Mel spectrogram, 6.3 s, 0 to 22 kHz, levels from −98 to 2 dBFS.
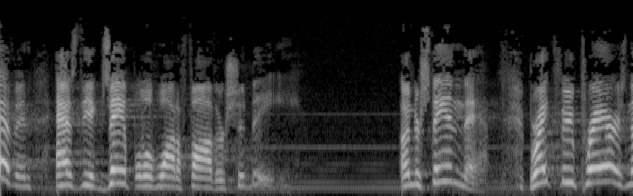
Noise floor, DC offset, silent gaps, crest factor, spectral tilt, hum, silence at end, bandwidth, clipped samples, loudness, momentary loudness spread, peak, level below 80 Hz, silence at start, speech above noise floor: -64 dBFS; under 0.1%; none; 22 dB; -3 dB/octave; 60 Hz at -65 dBFS; 0 s; 13 kHz; under 0.1%; -28 LUFS; 16 LU; -8 dBFS; -78 dBFS; 0 s; 35 dB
